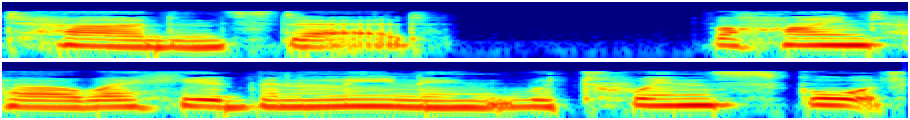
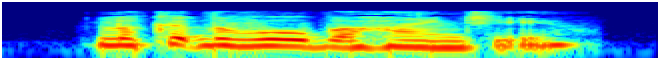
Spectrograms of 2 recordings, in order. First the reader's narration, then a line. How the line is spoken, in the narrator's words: he said in a flat voice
